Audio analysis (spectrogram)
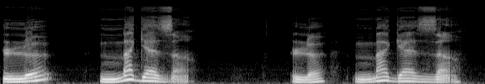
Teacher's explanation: you've got only one S between two vowels. Then you get the sound Z, alright? And then the ending here is IN, so it's nasal, goes in your nose, and it's un.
